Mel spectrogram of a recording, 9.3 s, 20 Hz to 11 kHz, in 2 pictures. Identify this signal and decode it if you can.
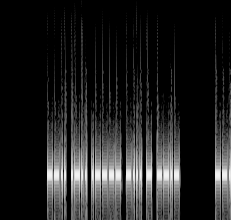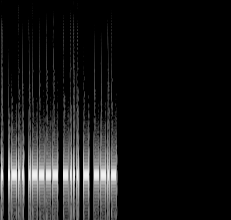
Morse code, heard as a keyed tone, about 36 wpm, 700 Hz. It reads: ZL1BTQ ZL1BTQ
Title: DXCC-100 Call Signs - 6 Characters - Repeated 2x - 35wpm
